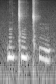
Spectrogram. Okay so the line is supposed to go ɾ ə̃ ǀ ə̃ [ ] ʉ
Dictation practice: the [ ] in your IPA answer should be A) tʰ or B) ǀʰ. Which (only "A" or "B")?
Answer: B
